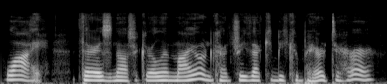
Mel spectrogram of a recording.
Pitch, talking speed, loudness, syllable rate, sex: 190 Hz, 250 wpm, -17 LUFS, 5.9 syllables/s, female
